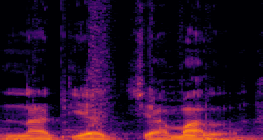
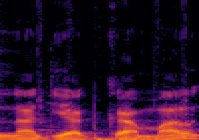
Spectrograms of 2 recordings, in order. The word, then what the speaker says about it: Nadia Gamal: penari tarian perut terkenal Nadia Jamal walaupun ramai yang menyebutnya Nadia Gamal karena ejaan namanya ini Tuliskan dengan huruf j Nadia membuat persembahan tarian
